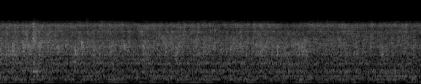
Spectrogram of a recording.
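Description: Raw meat pieces sizzling in hot oil among browned fried onions in a cooking pot, a steady frying hiss that slowly eases as the meat cools the oil.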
